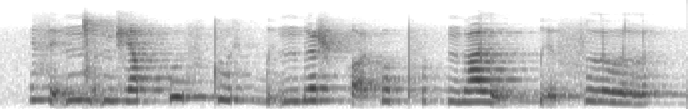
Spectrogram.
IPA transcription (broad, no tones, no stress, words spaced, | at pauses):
zḛŋ͡ǀṵnd͡ʒɑf xuftʷexɡ͡bḛ ŋɡɐʂqʷḛxʊ pʰʊkŋɡɑlṵ ɡ͡bḛflʊl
